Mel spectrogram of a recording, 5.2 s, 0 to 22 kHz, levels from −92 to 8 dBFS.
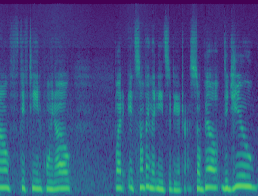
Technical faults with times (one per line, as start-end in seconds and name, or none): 0.00-5.17 channel delay (comb filtering)
1.87-2.27 comfort noise in place of the background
